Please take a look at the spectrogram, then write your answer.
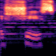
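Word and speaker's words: schist: Now, when I say shist, it's got an s in it.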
